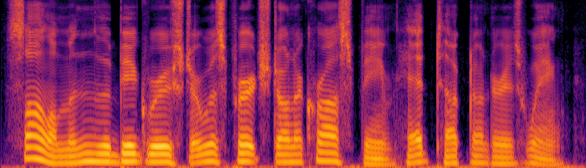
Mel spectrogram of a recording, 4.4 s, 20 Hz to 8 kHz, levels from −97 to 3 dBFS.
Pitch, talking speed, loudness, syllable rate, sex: 125 Hz, 190 wpm, -16 LUFS, 5.0 syllables/s, female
